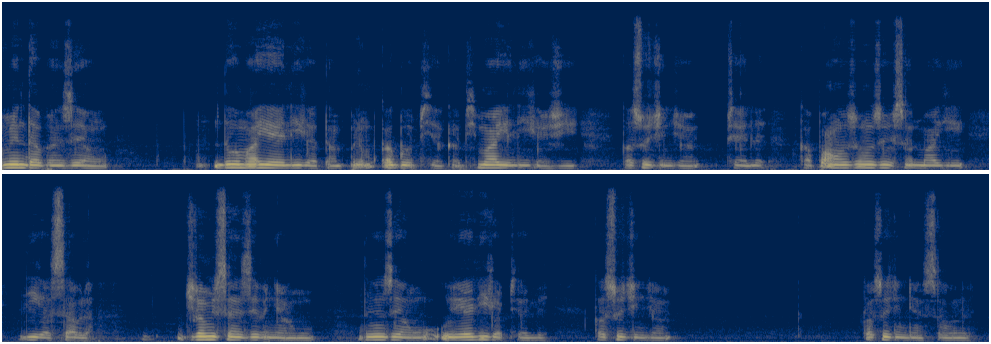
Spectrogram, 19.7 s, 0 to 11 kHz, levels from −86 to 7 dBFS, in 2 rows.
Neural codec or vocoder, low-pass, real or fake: vocoder, 24 kHz, 100 mel bands, Vocos; 9.9 kHz; fake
